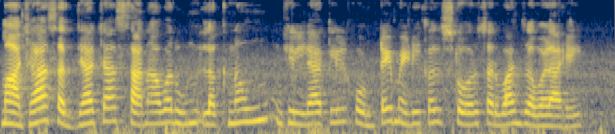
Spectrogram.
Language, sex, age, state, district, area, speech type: Marathi, female, 45-60, Maharashtra, Mumbai Suburban, urban, read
